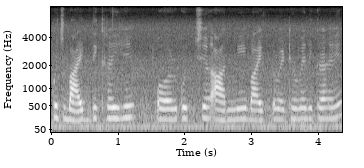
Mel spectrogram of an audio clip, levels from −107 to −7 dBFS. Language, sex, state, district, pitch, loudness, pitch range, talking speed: Hindi, female, Madhya Pradesh, Dhar, 220 Hz, -20 LUFS, 205-230 Hz, 205 wpm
